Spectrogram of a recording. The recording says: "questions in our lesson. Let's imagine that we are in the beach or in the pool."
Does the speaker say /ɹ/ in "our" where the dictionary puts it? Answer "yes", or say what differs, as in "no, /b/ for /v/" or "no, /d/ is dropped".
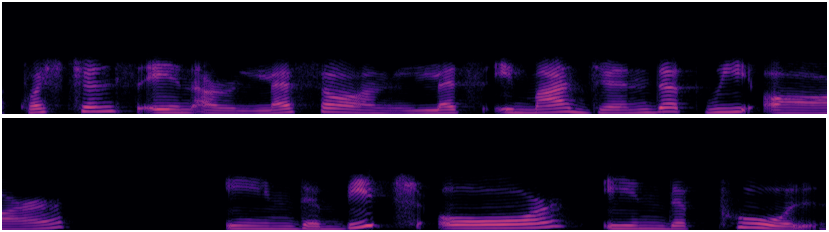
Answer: no, /w/ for /ɹ/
